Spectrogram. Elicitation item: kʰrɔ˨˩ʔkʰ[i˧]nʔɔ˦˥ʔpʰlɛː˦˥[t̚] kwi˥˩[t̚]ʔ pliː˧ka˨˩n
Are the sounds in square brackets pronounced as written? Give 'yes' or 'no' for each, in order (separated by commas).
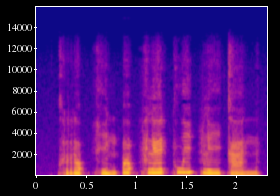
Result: no, yes, no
